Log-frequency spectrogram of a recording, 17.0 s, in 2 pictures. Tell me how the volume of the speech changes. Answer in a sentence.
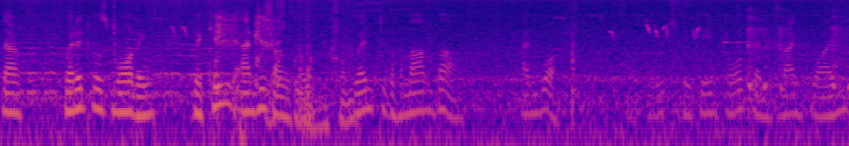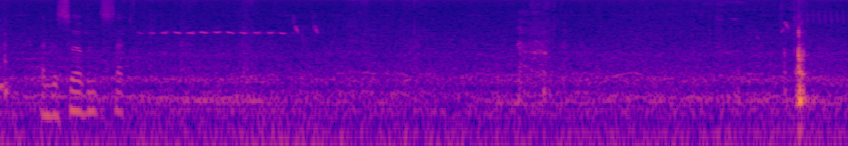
The volume of the speech goes down, then up.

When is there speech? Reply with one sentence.
You can hear the speech from 0.0 to 9.8 s.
